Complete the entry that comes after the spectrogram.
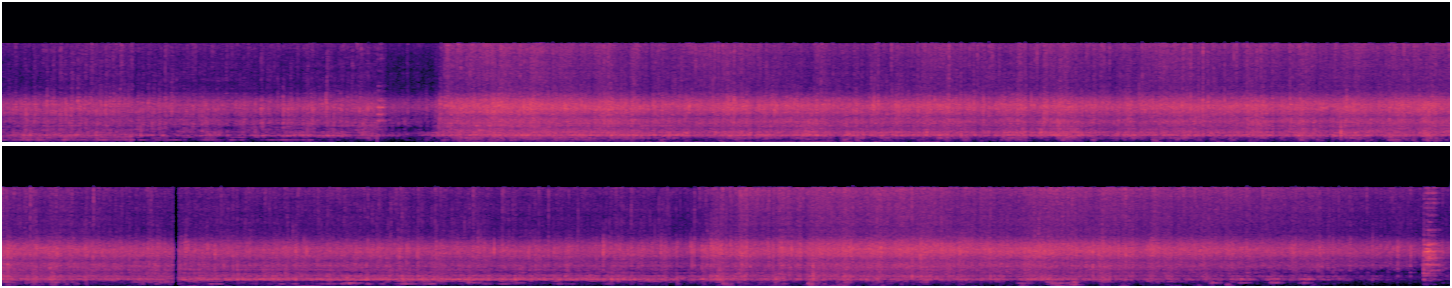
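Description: Shallots, curry leaves and ginger-garlic paste sizzling in hot oil in a stainless steel pan, with a spoon clinking and scraping against the pan as it stirs. The sizzle gets louder about four seconds in.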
